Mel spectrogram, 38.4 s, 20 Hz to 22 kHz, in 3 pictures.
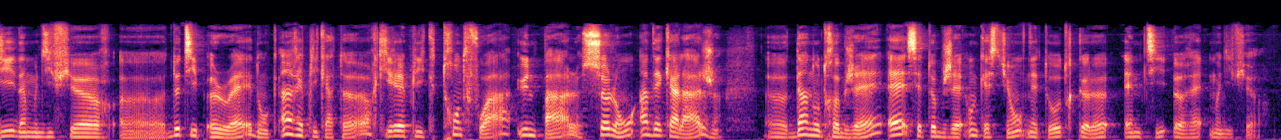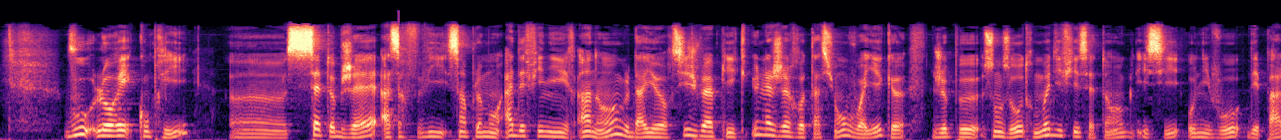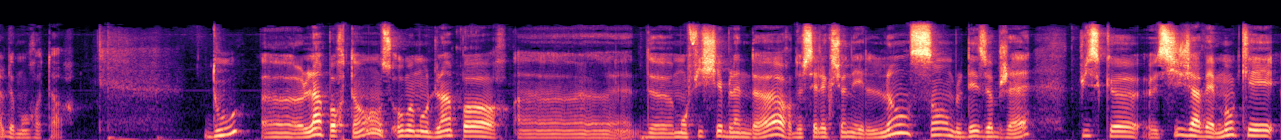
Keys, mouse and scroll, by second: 20.1 r.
